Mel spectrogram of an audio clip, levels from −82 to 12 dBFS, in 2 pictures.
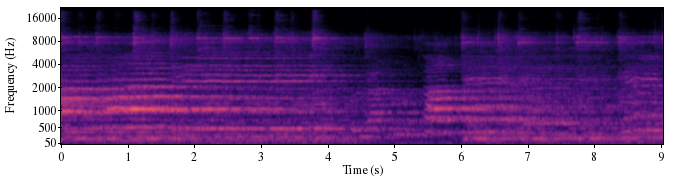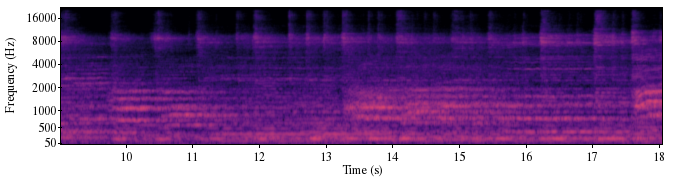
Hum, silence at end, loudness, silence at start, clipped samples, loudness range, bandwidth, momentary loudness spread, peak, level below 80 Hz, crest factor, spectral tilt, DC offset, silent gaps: none; 0 s; -30 LUFS; 0 s; under 0.1%; 7 LU; over 20 kHz; 10 LU; -12 dBFS; -60 dBFS; 20 dB; -3 dB/octave; under 0.1%; none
